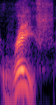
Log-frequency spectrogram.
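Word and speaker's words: Ralph: is sean connery exactly concerning the pronunciation of his name this star of the english patient said it's rafe actually player 1.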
